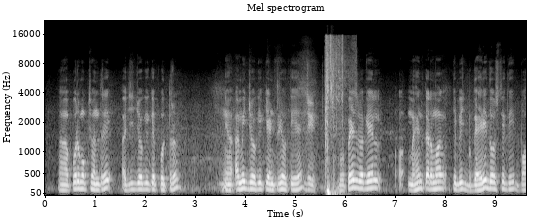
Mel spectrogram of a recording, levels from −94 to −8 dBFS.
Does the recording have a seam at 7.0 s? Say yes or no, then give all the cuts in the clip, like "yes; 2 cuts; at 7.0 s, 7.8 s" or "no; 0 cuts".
no; 1 cut; at 5.6 s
